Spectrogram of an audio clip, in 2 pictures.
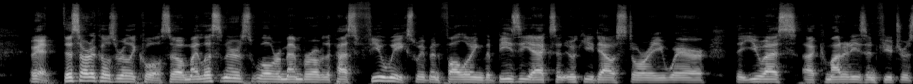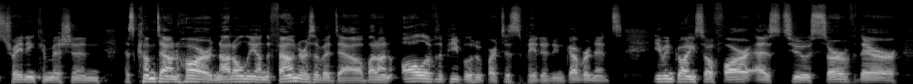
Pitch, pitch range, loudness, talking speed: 115 Hz, 110-125 Hz, -23 LUFS, 210 wpm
